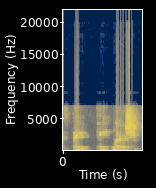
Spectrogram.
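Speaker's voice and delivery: exasperated plea. Retold or imitated. Speaker begging Ian to drop Aussie slang, slow exasperation. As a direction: plead "Speak English" slowly, half-laughing. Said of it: "I have to say to Ian".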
